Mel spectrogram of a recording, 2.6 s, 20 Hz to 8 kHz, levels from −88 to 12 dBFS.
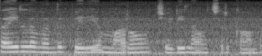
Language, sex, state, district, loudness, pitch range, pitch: Tamil, female, Tamil Nadu, Chennai, -14 LUFS, 215-245 Hz, 230 Hz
